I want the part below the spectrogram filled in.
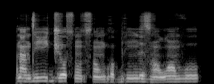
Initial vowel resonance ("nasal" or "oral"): nasal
